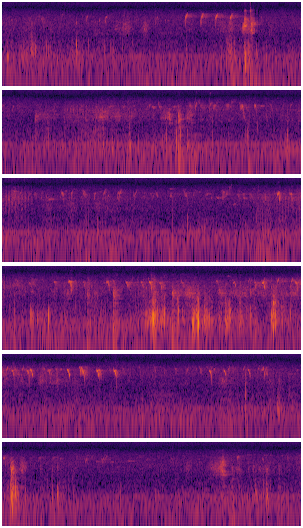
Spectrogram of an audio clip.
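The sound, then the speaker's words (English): Wild birds drinking at Cataract Creek in a small hollow call in short, scattered chirps and squawks over a steady outdoor hum, some bursts louder, others faint, with no one speaking. “The birds are here, drinking from the creek. Good number of them.”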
